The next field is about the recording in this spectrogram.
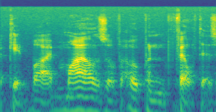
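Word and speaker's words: veld: by miles of open felt as it's called which is land or field um felt felt is an Africans word v l d um which is pronounced felt and it's used both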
